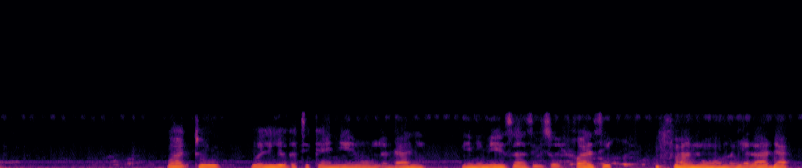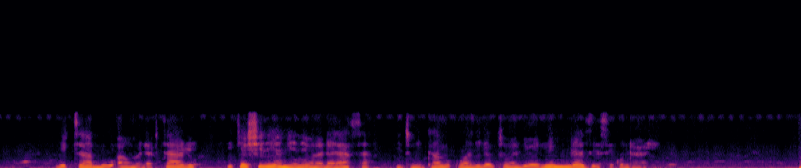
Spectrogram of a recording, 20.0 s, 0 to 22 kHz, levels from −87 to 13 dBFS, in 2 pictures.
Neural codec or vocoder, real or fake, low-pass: codec, 16 kHz, 2 kbps, FreqCodec, smaller model; fake; 7.2 kHz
